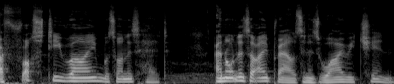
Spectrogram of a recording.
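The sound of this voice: A man speaks at a fairly slow pace with lively intonation. The recording is very clean, with a silent background.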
